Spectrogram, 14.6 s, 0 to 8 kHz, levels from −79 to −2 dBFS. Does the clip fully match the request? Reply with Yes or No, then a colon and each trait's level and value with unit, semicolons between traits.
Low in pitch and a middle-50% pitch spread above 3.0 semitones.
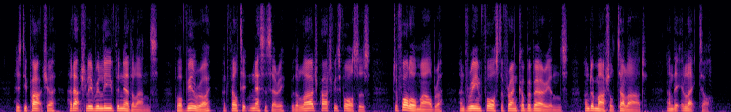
Yes: low, 130 Hz; average, 3.6 semitones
